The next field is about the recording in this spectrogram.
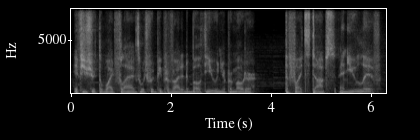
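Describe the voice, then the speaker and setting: An actor playing a grizzled old half-warthog arena gatekeeper in a radio drama, blunt, menacing and gravelly. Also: male voice, extremely low pitch, flat delivery, moderate pace, darkish tone, faint music behind, exaggerated voice. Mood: gruff, stern.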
